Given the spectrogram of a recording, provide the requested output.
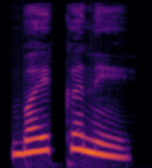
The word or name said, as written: ಬಯ್ಕನೆ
